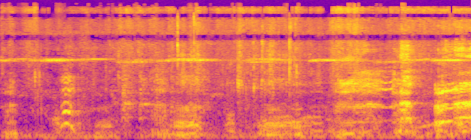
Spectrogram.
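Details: Native black pigs on a free-range farm in Albay, Philippines: a run of rough, low grunts and snorts in short bursts, rising into higher, squealing cries toward the end, with a steady high-pitched hum in the background.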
